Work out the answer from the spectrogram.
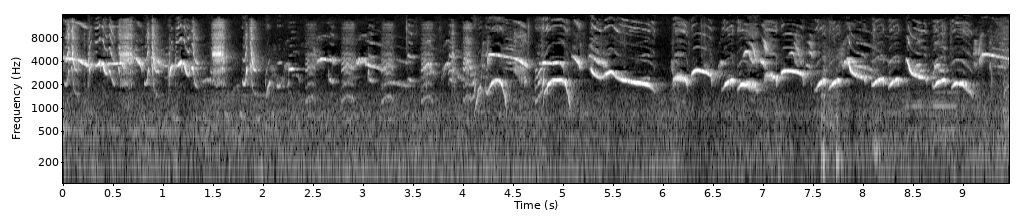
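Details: Continuous song of a caged Chinese hwamei, said to sing like a machine: loud, rich whistles with arched, downslurred notes and scratchy bursts, broken by short pauses.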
